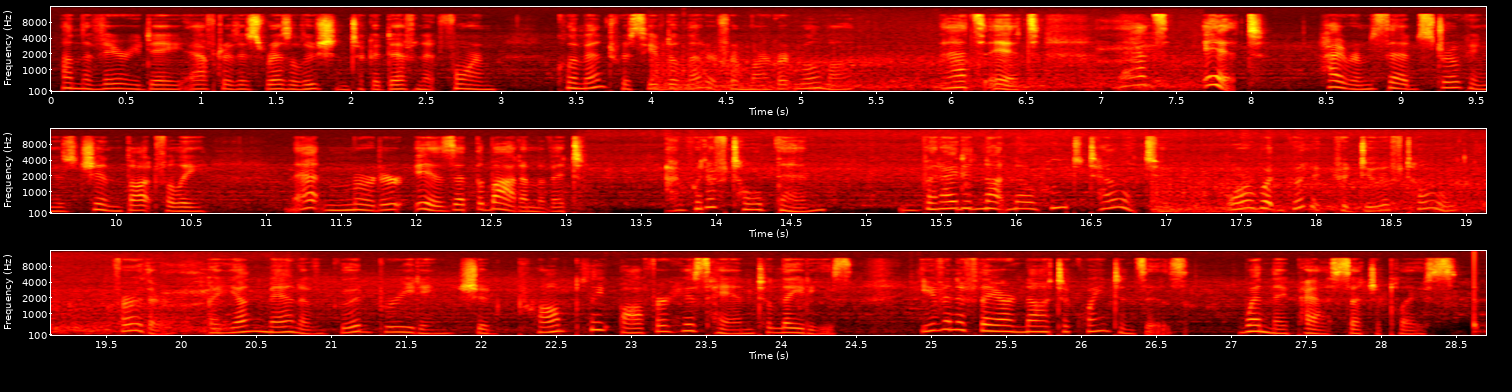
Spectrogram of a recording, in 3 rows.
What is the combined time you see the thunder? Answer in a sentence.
You can hear the thunder for 7 seconds altogether.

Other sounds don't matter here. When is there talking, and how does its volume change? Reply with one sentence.
The talking can be heard from 0.0 to 28.6 s, at a steady volume.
